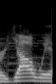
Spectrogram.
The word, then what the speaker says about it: Yahweh: Hebrew scholars generally favor Yahweh as the most likely pronunciation. So even the JWs affirm that general pronunciation, namely Yahweh.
